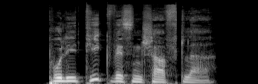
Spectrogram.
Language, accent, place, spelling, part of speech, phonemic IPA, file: German, Germany, Berlin, Politikwissenschaftler, noun, /poliˈtiːkˌvɪsənʃaftlɐ/, De-Politikwissenschaftler.ogg
- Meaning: political scientist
